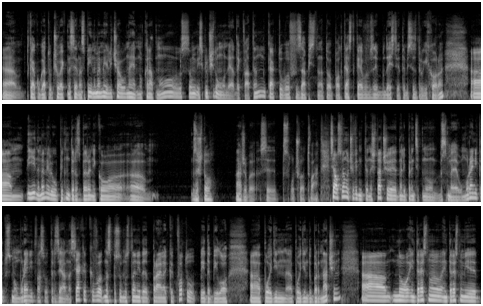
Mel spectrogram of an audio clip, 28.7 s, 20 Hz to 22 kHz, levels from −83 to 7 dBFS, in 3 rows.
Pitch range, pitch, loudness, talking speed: 95-120 Hz, 105 Hz, -21 LUFS, 175 wpm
